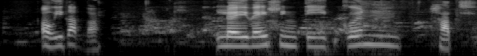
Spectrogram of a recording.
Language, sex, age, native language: Icelandic, female, 18-19, Icelandic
